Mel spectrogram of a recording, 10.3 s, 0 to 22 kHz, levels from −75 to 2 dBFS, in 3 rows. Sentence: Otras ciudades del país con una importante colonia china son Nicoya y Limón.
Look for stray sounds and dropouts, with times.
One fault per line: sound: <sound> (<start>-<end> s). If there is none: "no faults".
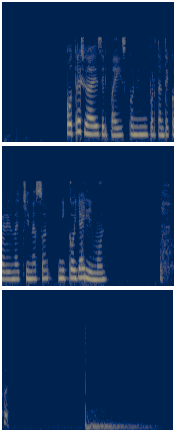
sound: cough (6.6-7.0 s)
sound: thud (8.5-10.1 s)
